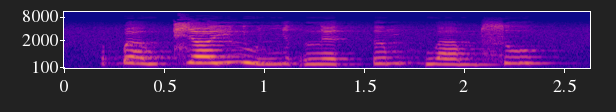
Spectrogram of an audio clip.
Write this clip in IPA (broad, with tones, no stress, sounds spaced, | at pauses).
ɓ a̤˨˩ w t͡ɕ aː˨˦ j l u˧˩ ɲ ə̰˧˨ n l ɛ˨˩ t̚ ʔ ə˨˦ m h w a̤˨˩ m s o˦˥ k̚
